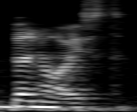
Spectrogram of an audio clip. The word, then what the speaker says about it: Benoist: Yes, it's pronounced Benoist, but it is French.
